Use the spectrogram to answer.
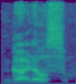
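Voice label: "galozo", Venetian dialect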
